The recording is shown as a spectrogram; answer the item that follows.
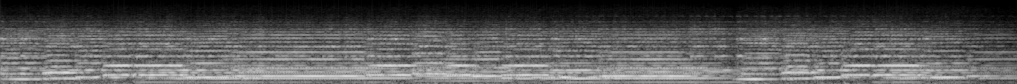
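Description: Orchestral film score led by strings with brass, playing sustained, slowly changing chords.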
